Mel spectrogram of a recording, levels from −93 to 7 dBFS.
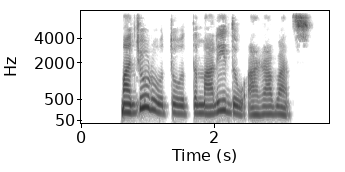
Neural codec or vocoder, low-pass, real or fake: none; 7.2 kHz; real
